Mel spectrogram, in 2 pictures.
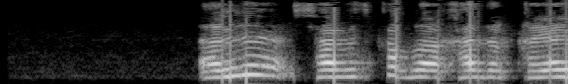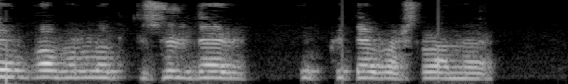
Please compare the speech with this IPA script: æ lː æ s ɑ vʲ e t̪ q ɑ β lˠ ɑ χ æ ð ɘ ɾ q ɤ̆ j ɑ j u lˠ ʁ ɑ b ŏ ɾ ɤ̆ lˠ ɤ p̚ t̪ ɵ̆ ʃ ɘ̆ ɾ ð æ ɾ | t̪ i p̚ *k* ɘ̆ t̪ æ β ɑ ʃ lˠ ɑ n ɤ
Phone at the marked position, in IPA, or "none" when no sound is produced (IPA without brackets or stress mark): k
